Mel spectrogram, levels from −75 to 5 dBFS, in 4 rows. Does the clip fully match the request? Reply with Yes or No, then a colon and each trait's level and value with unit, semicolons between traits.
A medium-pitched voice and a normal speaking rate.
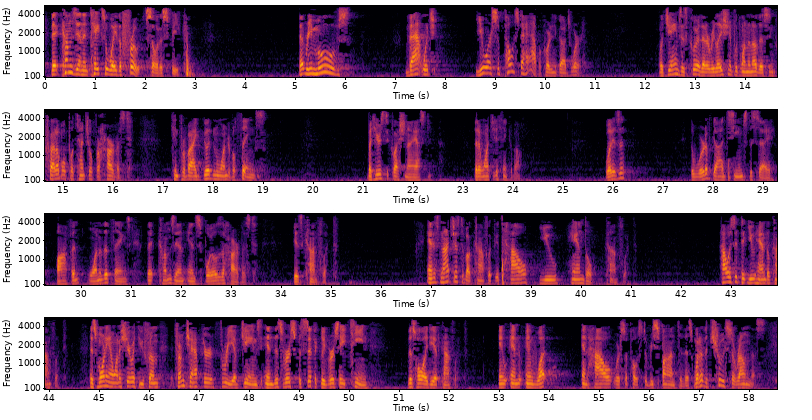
No: low, 120 Hz; average, 150 wpm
